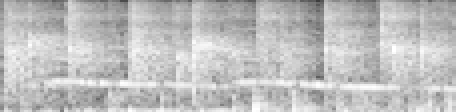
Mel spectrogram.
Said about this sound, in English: Clap your hands wildly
